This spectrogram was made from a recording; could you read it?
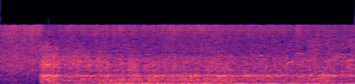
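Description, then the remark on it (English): After a brief quiet moment, a steady downpour of rain bursts in and holds constant, heard from out on the sidewalk, a dense hiss layered over a deep, droning low rumble, with no voices. “Raining. Yes.”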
